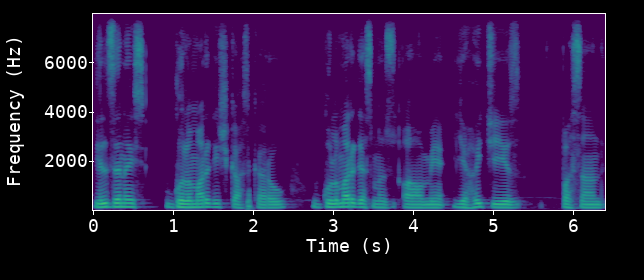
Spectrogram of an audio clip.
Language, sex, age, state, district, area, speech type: Kashmiri, male, 30-45, Jammu and Kashmir, Anantnag, rural, spontaneous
